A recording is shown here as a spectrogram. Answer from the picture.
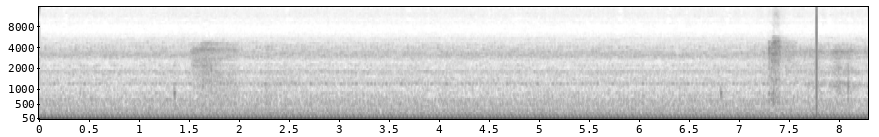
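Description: Land Rover Discovery Sport diesel engine idling steadily, heard from inside the cabin. A light click sounds near the end.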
